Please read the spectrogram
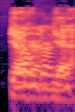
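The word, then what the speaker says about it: Yelgrun: Yelgren.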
